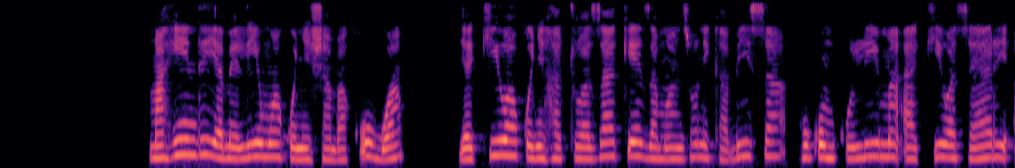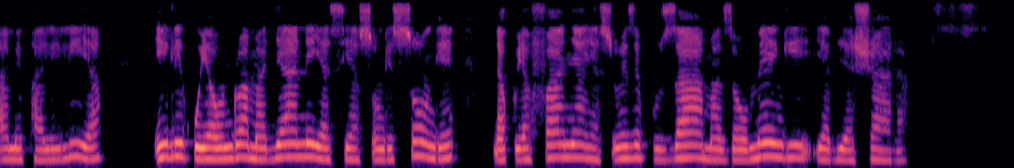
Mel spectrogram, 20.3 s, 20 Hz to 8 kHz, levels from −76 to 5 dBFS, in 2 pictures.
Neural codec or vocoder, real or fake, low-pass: none; real; 7.2 kHz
